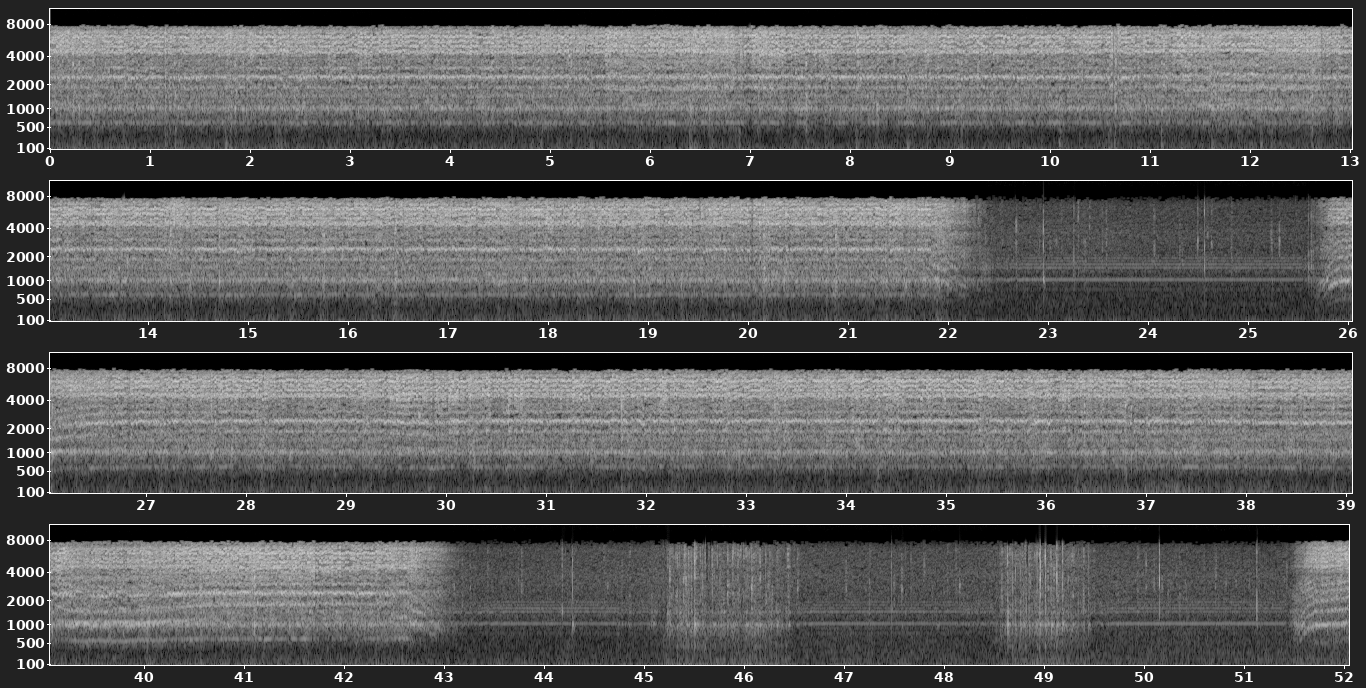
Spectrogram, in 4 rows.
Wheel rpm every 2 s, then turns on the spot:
160, 160, 160, 160, 160, 160, 160, 160, 160, 160, 160, 40, 10, 130, 160, 160, 160, 160, 160, 150, 150, 90, 10, 10, 10, 20.
44-50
